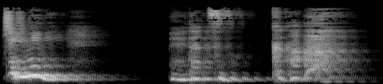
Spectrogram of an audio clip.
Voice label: Enemy Voice French Light Cruiser Princess Damaged Under Attack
